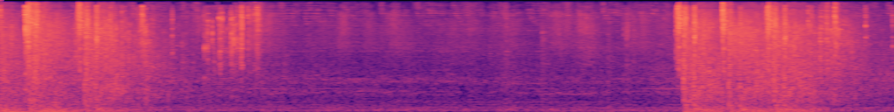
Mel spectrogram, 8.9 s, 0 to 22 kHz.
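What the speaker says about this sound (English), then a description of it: "My two-barreled shotgun shooting its 3 rounds." A double-barrel shotgun fires in Remnant II in two loud blasts, one at the start and another about seven seconds later, with a quieter lull between.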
